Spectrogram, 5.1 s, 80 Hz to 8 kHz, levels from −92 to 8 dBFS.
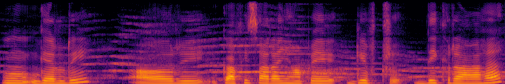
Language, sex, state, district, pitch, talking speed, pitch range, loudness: Hindi, female, Haryana, Rohtak, 210 Hz, 130 wpm, 205-230 Hz, -20 LUFS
